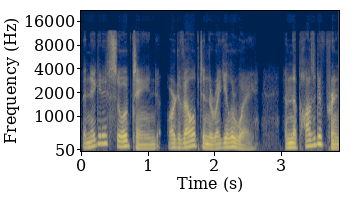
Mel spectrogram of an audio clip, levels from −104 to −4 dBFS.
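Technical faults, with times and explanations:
0.05 to 2.7 s, automatic gain rising: the automatic gain control judged the input too quiet and steadily raised its gain, by about 5 dB over these 2.6 seconds, so the speech and the background noise beneath it swell upward together rather than the talker getting louder.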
